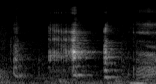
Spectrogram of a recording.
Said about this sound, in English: Now the dog has a tennis ball that is making noise.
